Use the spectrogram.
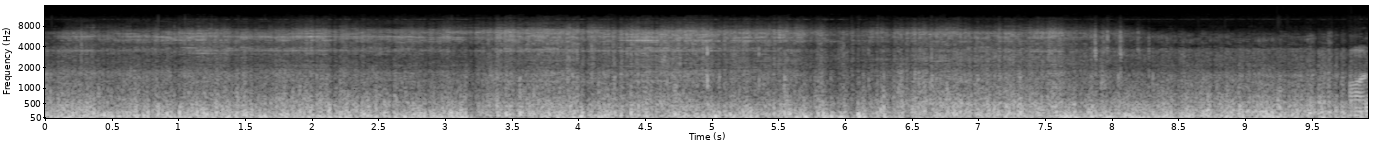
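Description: Strong wind roars over a roadside construction site on the Davao Bypass Road, Mahayag segment, Bunawan District, a loud, continuous broadband rush buffeting the microphone for the whole stretch with no pauses.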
